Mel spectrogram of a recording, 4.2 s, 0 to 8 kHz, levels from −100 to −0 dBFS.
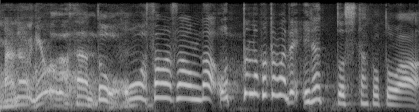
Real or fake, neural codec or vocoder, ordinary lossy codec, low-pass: fake; codec, 16 kHz, 4 kbps, X-Codec, HuBERT features, trained on LibriSpeech; none; 7.2 kHz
